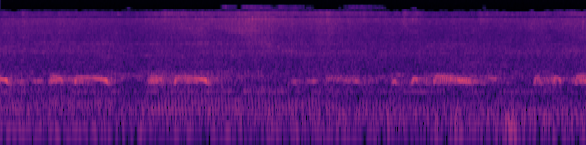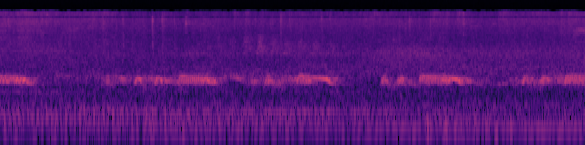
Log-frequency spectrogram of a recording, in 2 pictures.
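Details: Spotted dove cooing, a low, soft phrase of short coos repeated every one to two seconds in a steady series, over a constant low hum and background hiss.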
